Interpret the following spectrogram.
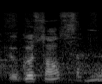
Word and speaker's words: Gaussens: Poivre, là, je suis en compagnie de Gossens, c'est comme ça qu'on prononce ouais. Gossens, ça plutôt.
